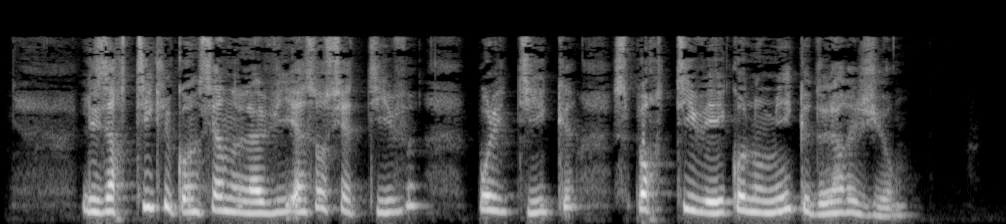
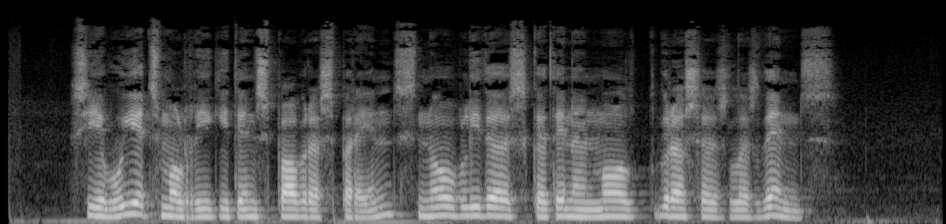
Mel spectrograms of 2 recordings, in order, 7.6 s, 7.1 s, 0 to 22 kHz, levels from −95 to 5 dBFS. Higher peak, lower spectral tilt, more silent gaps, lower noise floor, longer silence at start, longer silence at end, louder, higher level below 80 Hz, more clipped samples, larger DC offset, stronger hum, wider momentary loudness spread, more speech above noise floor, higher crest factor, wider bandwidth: about the same, 0 dBFS vs -2 dBFS; second, -4.5 dB/octave vs -6 dB/octave; neither; first, -76 dBFS vs -56 dBFS; about the same, 0.6 s vs 0.5 s; first, 0.75 s vs 0.55 s; first, -17 LUFS vs -21 LUFS; second, -58 dBFS vs -48 dBFS; neither; neither; neither; first, 13 LU vs 8 LU; first, 59 dB vs 35 dB; about the same, 18 dB vs 20 dB; second, 11.5 kHz vs 13.5 kHz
